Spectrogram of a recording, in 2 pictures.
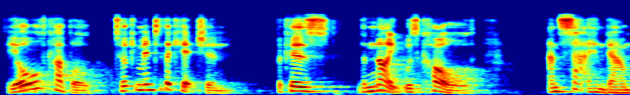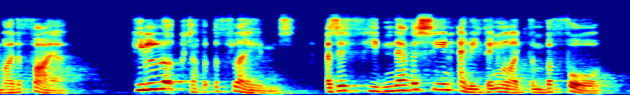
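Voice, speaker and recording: Male story reader, expressive, highly animated pitch, bright tone, a little off-mic. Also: measured pace, recorded from a distance. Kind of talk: expressive children's story reading.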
